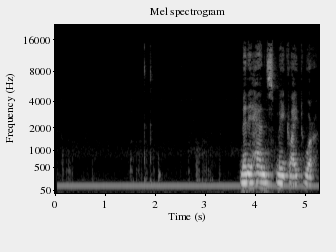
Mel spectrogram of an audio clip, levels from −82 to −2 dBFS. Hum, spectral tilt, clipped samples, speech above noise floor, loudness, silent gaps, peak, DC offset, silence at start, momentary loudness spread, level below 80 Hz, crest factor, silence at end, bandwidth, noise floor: none; -5.5 dB/octave; under 0.1%; 21 dB; -27 LUFS; none; -14 dBFS; under 0.1%; 0.05 s; 24 LU; -62 dBFS; 18 dB; 0 s; 15.5 kHz; -47 dBFS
